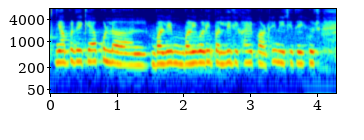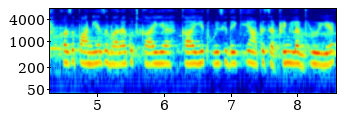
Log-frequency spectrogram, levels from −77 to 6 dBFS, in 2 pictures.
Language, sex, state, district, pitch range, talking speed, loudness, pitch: Maithili, female, Bihar, Supaul, 260-280 Hz, 260 wpm, -16 LUFS, 270 Hz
